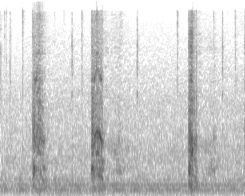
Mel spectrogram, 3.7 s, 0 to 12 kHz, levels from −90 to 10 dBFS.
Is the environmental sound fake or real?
real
